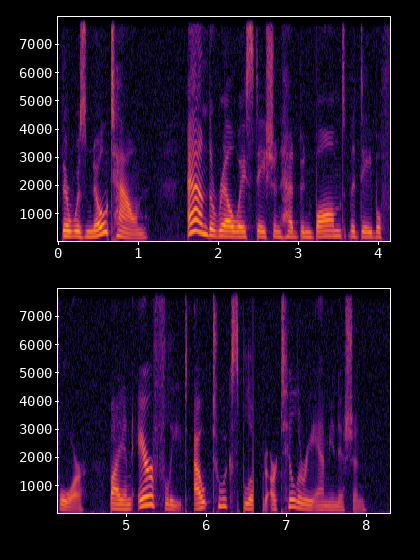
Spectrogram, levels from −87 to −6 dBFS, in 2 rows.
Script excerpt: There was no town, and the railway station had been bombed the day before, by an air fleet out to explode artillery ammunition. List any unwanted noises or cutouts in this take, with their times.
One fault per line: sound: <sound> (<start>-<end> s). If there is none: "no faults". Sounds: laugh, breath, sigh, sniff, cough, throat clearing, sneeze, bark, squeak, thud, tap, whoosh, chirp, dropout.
sound: dropout (6.6-6.7 s)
